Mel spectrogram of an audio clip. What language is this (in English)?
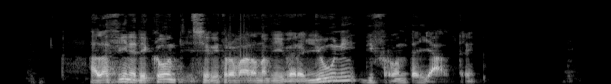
Italian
